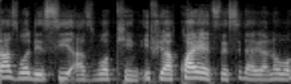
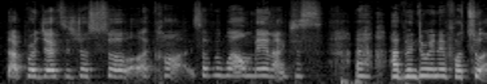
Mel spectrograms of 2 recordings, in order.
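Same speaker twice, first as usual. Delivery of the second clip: breathy, higher, much softer overwhelmed moan; mock complaining; 7 semitones higher, 7 dB quieter than usual. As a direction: play up how swamped you are, half whispered. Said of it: "later he started complaining".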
